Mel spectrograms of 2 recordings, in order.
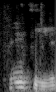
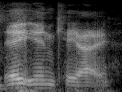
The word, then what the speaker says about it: Anki: Okay, Enki. Is it just spelled like this, or is it? It's Anki.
